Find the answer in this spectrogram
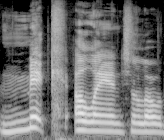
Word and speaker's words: Michelangelo: It is Michelangelo. Wait a minute. Are you saying we've all been saying that name wrong this whole time? Teenage Mutant Ninja Turtles got it wrong. It's it was pronounced Michelangelo the whole time.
